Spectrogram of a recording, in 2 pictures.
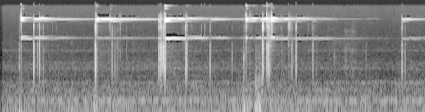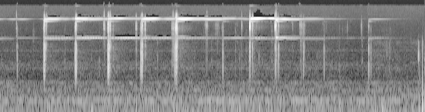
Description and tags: Bell Ring.R
The sound of a bell ringing
Bell, ring, sound-effect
